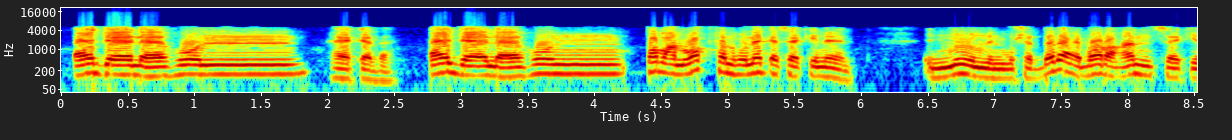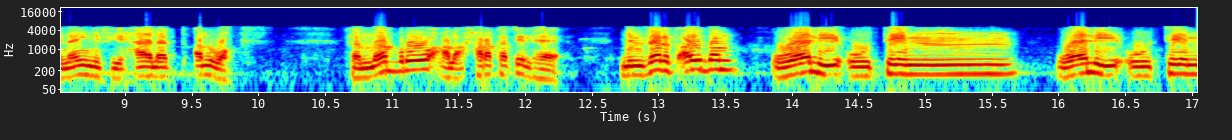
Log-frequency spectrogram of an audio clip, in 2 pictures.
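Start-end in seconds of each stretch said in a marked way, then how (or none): 0.1-4.2 أجلهن very slow, stress on the ha; Quranic stress. Shown as a demonstration. Teacher modelling the Quranic reading. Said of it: "في الأداء القرآني هكذا". 13.9-17.0 ولأتم slow, stress on the ta; slow stress demo. Shown as a demonstration. Teacher asking students where the stress falls. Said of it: "أين النبر في هذه الكلمة".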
